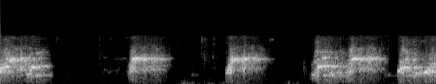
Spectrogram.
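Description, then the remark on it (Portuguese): Two dogs at a house, one outside and one inside, bark loudly, five sharp barks in an uneven rhythm with short pauses between them, and no one talking over them. “Os cachorros não torceram aqui.”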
